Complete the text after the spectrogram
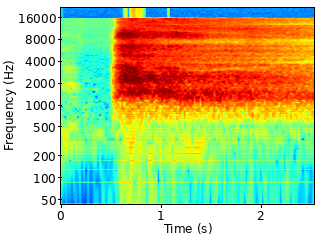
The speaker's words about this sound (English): But what you're going to do is breathe in deep from the bottom of your belly. And when you exhale, you're going to stick your tongue out and just let out a big sigh.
